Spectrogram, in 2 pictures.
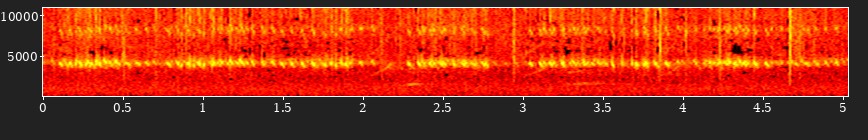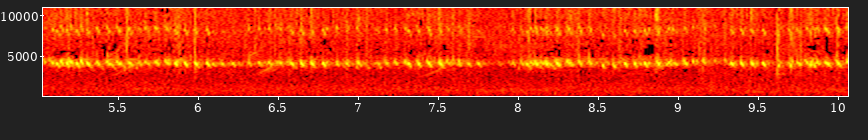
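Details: Shrill crickets trilling in clustered pulsed chirps, separated by brief silences, over low background noise.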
